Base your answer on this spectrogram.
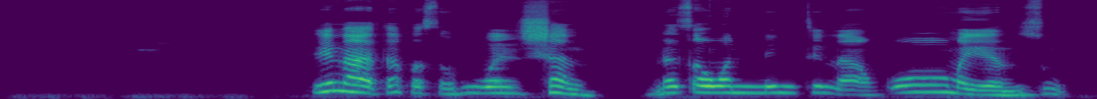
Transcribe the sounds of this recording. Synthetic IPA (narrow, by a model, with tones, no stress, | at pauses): ʔɪ˦naː˨tɐ˦ɸɐ˨sa˨ɽʊ˦wɐ˦nʃɐ˦˨nː | a˦sʼɐ˦wɔ˦mːɪ˦ntɪ˦naː˨ɡʷoː˦ma˨jɐ˨nzu˦ʔ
